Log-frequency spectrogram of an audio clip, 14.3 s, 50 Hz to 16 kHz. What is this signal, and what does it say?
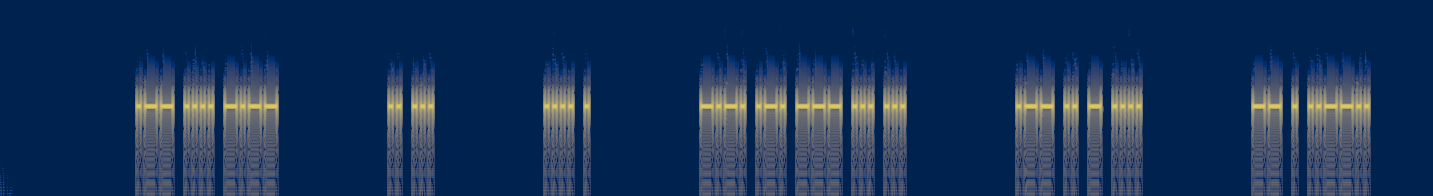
Morse code, heard as a keyed tone, about 30 wpm, 700 Hz. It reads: WHY IS HE CROSS WITH ME?
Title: 4x Word-Spacing - Sentences from Top 300 Words - 30wpm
